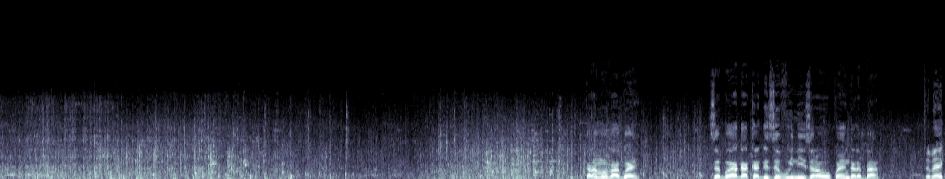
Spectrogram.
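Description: A wooden cart creaks and rattles as it rolls.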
